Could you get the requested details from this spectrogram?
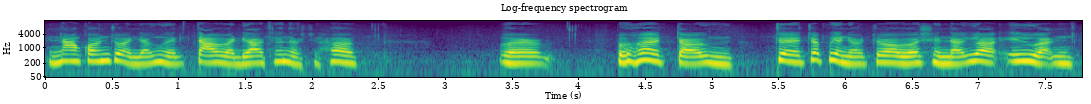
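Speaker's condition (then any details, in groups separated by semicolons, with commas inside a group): Hearing impairment; hearing impaired from childhood, hearing aids, mother's training in speech and lip-reading, deaf school one year; oral speaker, learned speech and lip-reading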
